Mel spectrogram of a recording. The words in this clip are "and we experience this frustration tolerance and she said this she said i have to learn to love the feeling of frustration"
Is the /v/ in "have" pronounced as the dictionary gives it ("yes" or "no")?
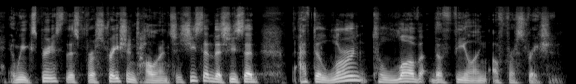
no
